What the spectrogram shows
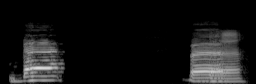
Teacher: বা উচ্চারণের সময় ঠোঁটের ভিজা জায়গা থেকে উচ্চারণ হবে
